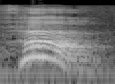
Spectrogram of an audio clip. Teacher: When I say th, that is not labiodental, that is a dental sound. That the tip of the tongue is touching the upper teeth, inside of the upper teeth.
